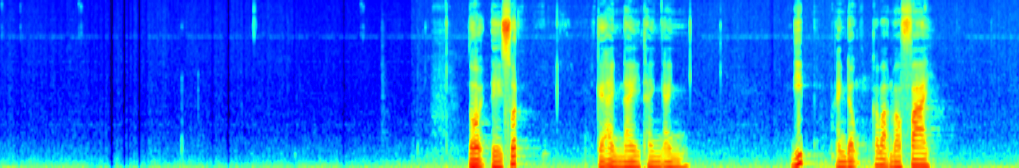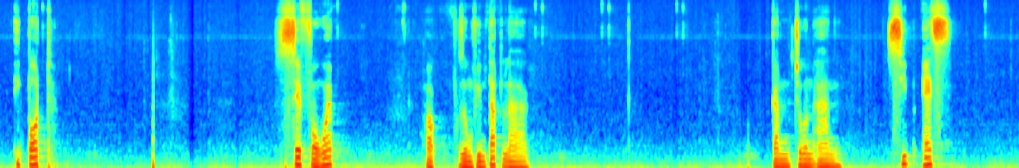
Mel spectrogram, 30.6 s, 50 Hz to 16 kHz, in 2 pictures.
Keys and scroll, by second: 17.6 ctrl+3, 25.9 ctrl+3.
